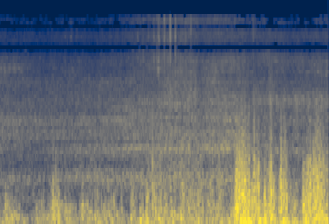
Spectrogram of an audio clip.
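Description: Outdoor street noise: wind buffeting the phone's microphone over a low rumble of traffic, rougher and louder about three seconds in.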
